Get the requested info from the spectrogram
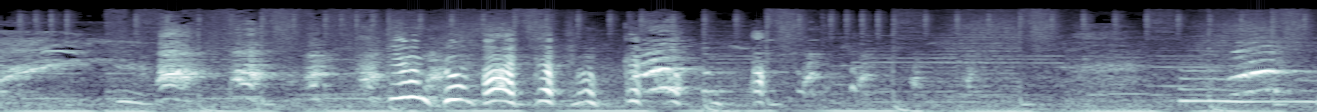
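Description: A woman laughing hard in a quick run of short 'ha' bursts, about four a second, loudest from about two to three and a half seconds in, after a rising whoop at the start.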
